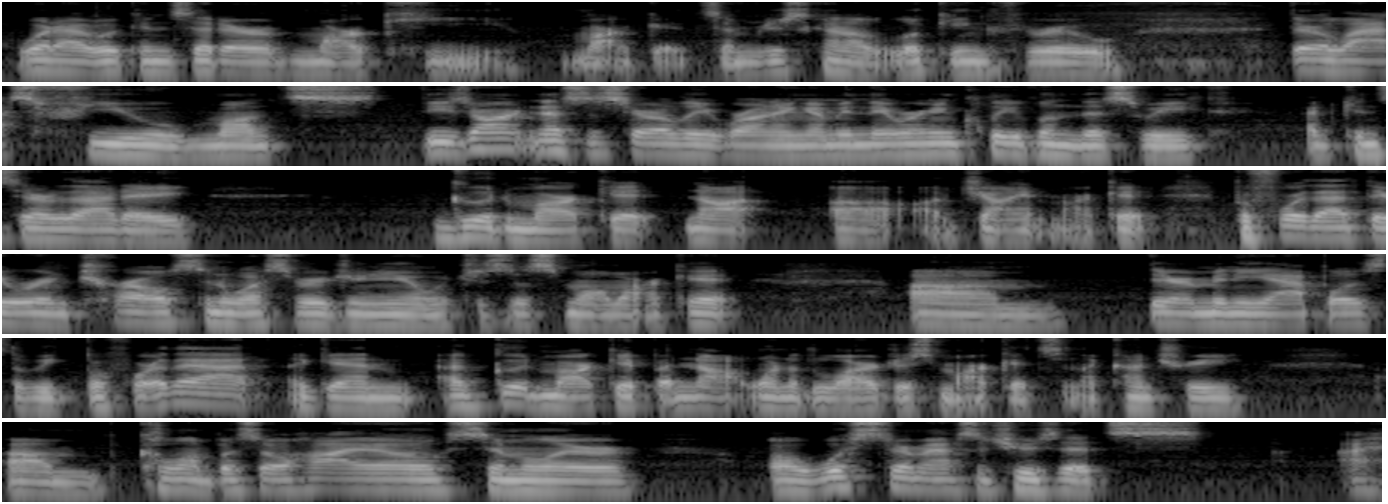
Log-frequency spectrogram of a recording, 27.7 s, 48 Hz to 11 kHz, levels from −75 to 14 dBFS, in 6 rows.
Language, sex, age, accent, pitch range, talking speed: English, male, 30-49, American, 95-115 Hz, 175 wpm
